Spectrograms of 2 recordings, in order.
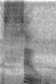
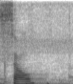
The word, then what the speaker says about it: sew: it is pronounced as su so they also pronounced sewing as suing but it is really pronounced as so and sower here is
